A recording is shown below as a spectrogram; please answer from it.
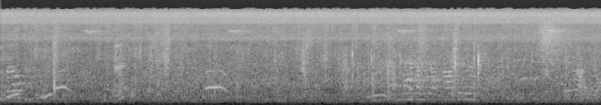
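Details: A hungry baby monkey calls for its absent mother with brief, curved whimpering cries, some doubled, scattered through the recording over steady outdoor background noise.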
